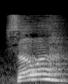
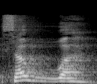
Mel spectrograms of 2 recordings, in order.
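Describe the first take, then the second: First: The middle consonant is single, with no glottal stop. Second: The middle consonant is doubled by merging. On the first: The hamza's vowel moves to the letter before it. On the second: The hamza becomes a letter merged into the one before it.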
